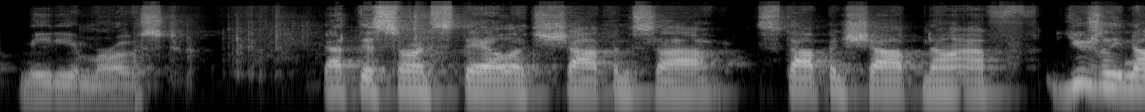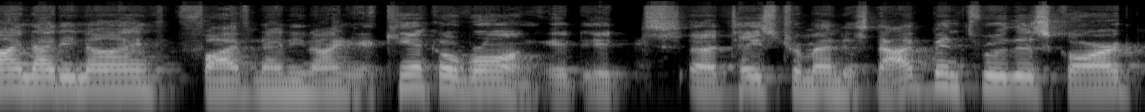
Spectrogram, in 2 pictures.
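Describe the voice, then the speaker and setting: Male host, slightly higher pitch, casual live racing-show chat.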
